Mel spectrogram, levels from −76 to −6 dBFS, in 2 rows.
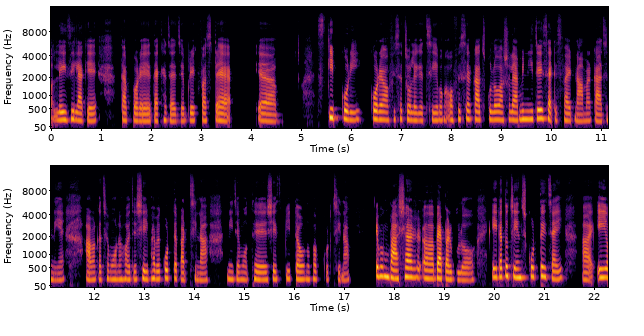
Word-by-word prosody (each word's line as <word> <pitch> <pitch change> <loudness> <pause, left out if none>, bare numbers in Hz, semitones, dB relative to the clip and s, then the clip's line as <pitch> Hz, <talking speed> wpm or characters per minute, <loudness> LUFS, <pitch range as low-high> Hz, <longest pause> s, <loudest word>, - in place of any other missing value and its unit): Lazy 200 +2 +2
লাগে। 175 -1 +1 0.6
তারপরে 180 -2 -1 0.2
দেখা 175 +2 -2
যায় 165 0 -1
যে 175 - -3
ব্রেকফাস্ট 180 0 -4
এ - - +6 0.8
এ - - +2 1.2
স্কিপ 250 -2 +4 0.2
করি, 195 -2 +3 0.3
করে 210 -2 +5
অফিসে 210 +3 -7
চলে 195 -2 +1
গেছি। 185 +2 -8
এবং 185 0 -4 0.2
অফিসের 210 +2 -2
কাজগুলো 200 0 +1
আসলে 200 +1 -3
আমি 210 +1 +1
নিজেই 230 +2 +4
স্যাটিসফাইড 185 -3 0
না - - +1
আমার 180 +1 -6
কাজ 165 -1 +1 0.2
নিয়ে। 170 +1 -7 0.5
আমার 180 0 +1
কাছে 185 +1 -6
মনে 190 0 -2
হয় 190 -2 0
যে 190 - -2
সেইভাবে 200 -1 +1
করতে 215 -1 +2
পারছি 180 +4 -4
না। 170 - +1 0.5
নিজের 190 -1 -3
মধ্যে 185 +2 -2 0.3
সেই 200 -2 -1
স্পিডটা 200 0 -3
অনুভব 190 0 -4
করছি - - -9
না। - - -3 0.6
এবং 260 0 +4 0.2
বাসার 240 +4 +7 0.3
আ - - +5 0.2
ব্যাপারগুলো, 190 -4 +4 0.6
এটা 245 +1 +5
তো 270 - +8
চেঞ্জ 230 -1 +5 0.2
করতেই 250 0 +3
চাই। 195 -1 +2 0.5
আ - - +2 0.3
এই 235 - +6
195 Hz, 145 wpm, -25 LUFS, 185-210 Hz, 1.2 s, তো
